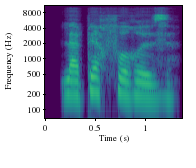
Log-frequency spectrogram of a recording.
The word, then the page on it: la perforeuse: frances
